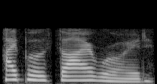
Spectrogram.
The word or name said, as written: hypothyroid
